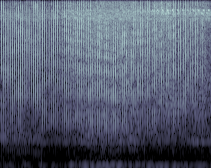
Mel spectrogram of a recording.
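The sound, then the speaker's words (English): A grasshopper's wings snap in flight, a dry, rapid crackling rattle that holds steady for about two seconds, bright and buzzy with a fast pulsing texture and no voices. “you can see the grasshopper in flight at that point because they have left wherever you have just scared them out of the bush.”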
